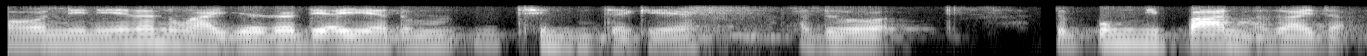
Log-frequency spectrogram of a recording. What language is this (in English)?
Manipuri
